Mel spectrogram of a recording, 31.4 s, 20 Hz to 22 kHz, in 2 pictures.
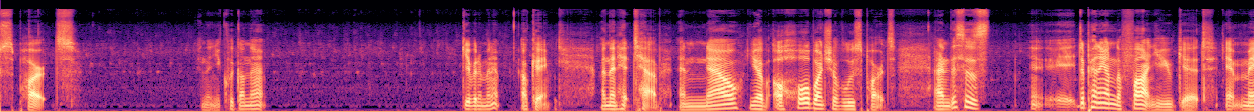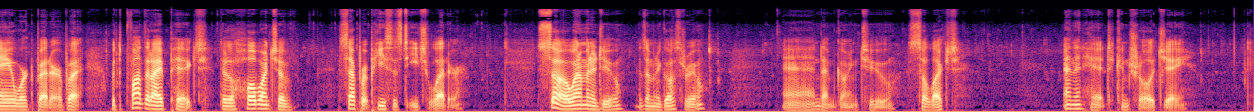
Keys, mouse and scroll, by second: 8.4 Tab, 9.3-9.6 drag, 9.8-10.6 right drag, 10.1 g, 15.8 g, 17.3 a, 20.8-21.3 right drag, 22.5-23.0 drag, 22.5-23.0 right drag, 23.0 a, 24.3-25.0 middle drag, 25.0 b, 27.9 click, 28.5 click, 29.1 click, 30.4 ctrl+j.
